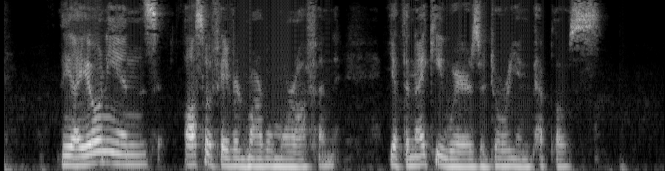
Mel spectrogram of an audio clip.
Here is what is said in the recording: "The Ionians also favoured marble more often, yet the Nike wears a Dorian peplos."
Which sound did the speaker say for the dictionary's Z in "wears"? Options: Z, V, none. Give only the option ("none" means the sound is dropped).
Z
